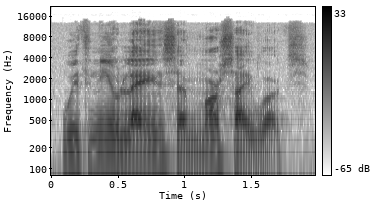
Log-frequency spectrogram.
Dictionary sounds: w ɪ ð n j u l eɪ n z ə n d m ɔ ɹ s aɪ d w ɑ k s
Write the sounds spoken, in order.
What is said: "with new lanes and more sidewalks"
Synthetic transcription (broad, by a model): w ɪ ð n j u l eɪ n s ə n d m ɔ ɹ s aɪ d w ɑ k s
